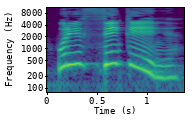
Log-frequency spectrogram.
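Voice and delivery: high, loud exasperated scold; shrieking at your own mistake; scolding myself. Acted. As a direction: yell at yourself for a dumb slip. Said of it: "That's how I feel like inside when I mess up".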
